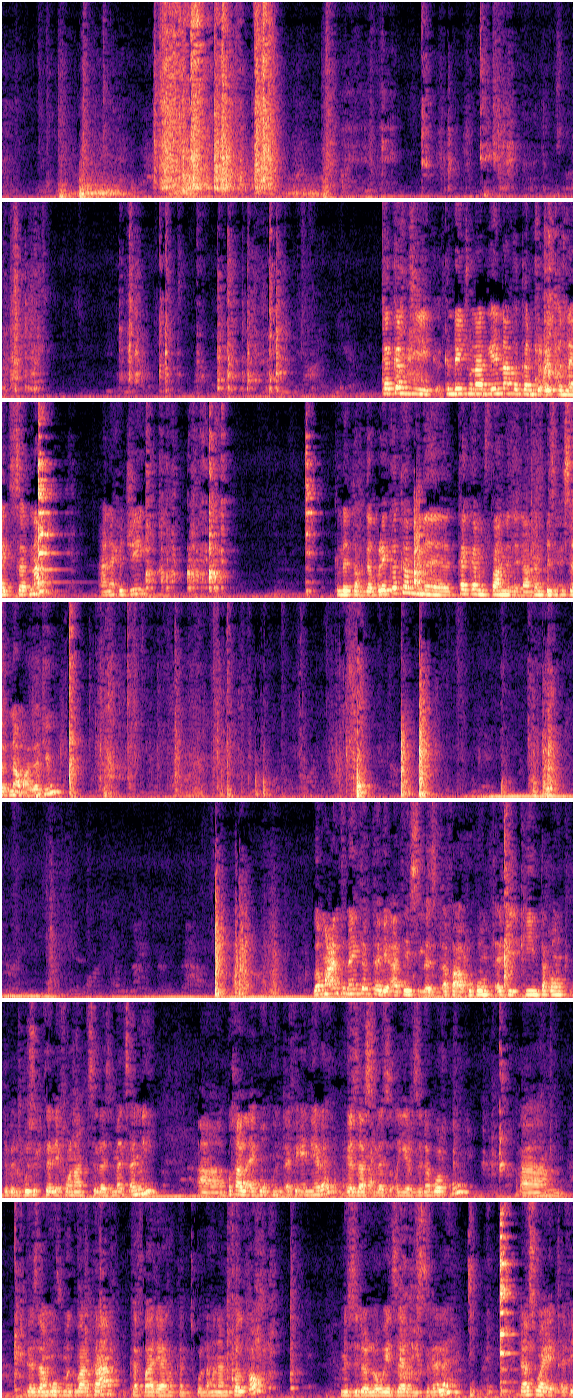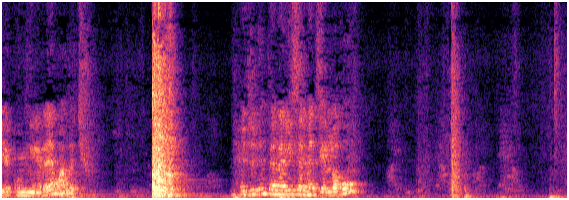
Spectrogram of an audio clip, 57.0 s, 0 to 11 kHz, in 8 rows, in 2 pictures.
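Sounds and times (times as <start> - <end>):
low steady hum: 0.0 - 55.4
dishes and utensils clattering: 0.7 - 7.8, 8.4 - 11.1, 13.5 - 17.3, 18.0 - 20.1, 32.8 - 37.9, 38.9 - 49.9
utensils and dishes clicking: 49.0 - 49.4.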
